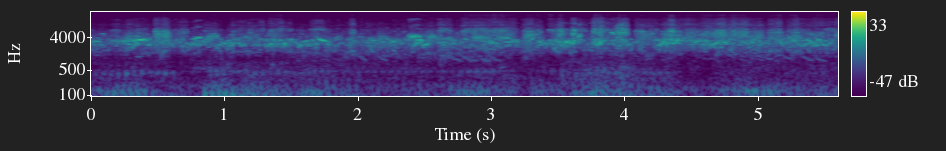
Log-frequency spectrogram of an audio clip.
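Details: Budgies chirping together in a dense, continuous flock chatter of high, rapid tweets and short squeaky notes, overlapping without pause, with a few soft low thumps.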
